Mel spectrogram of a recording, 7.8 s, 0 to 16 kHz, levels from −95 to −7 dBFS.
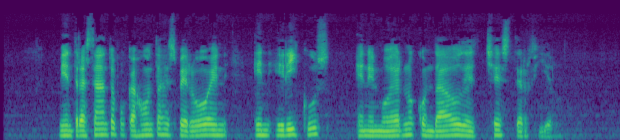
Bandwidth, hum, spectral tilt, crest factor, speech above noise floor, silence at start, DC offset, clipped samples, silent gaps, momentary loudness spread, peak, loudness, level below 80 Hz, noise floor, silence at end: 10.5 kHz; none; -6 dB/octave; 20 dB; 35 dB; 0.75 s; under 0.1%; under 0.1%; none; 11 LU; -8 dBFS; -27 LUFS; -60 dBFS; -62 dBFS; 0.75 s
